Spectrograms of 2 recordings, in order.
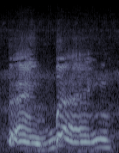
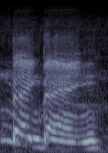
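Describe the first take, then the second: First: It is said in a sad tone. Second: It is said in a happy tone.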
